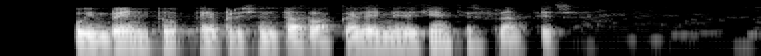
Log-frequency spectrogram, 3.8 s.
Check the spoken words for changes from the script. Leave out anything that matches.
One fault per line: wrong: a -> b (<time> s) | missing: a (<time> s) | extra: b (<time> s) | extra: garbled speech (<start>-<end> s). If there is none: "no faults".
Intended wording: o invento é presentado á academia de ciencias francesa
no faults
